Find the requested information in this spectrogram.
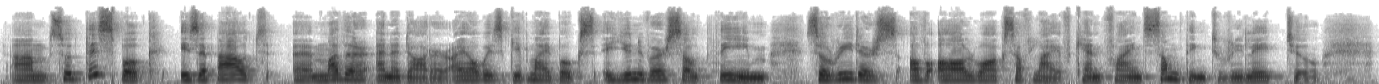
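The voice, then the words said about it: Persian accent in English. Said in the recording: “my Iranian-ness will always be there, as you can hear it in my voice and accent.”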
